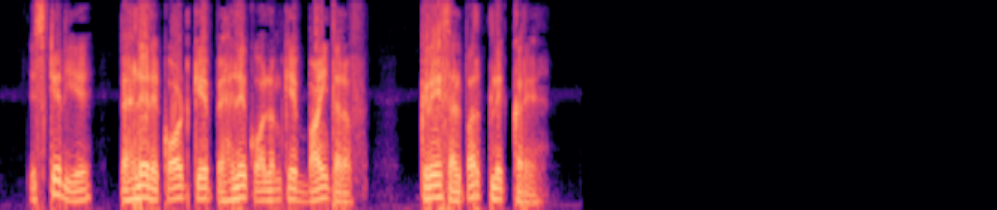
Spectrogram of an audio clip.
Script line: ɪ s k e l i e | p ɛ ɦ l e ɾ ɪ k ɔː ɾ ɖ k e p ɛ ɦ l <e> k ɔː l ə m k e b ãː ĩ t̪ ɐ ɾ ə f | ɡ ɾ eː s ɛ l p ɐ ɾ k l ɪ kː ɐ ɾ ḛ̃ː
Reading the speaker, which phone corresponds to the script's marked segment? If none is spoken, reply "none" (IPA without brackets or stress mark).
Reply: e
